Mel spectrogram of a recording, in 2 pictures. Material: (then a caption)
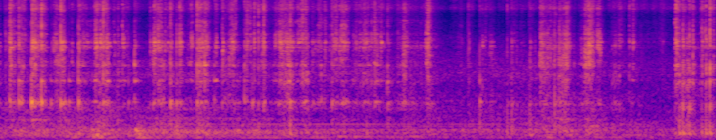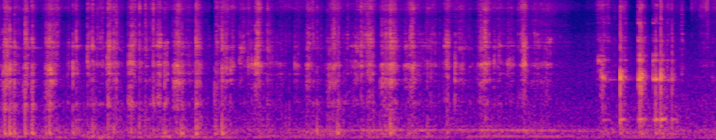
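Stainless steel. Fingertips tap and scratch the curved body of a light-blue insulated stainless steel water bottle with a label, held up close. The result is a steady run of quick, bright metallic taps and dry scratching, mostly high in tone, with very little low end. Each tap dies away almost at once, with only a brief ring.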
